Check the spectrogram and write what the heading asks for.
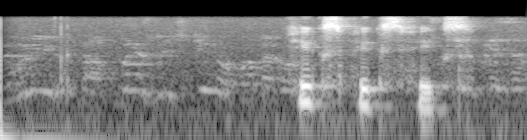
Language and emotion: Russian, neutral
